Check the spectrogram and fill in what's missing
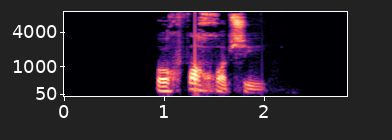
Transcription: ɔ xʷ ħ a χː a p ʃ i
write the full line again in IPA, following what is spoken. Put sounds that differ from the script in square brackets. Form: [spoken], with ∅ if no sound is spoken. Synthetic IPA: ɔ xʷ [f] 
